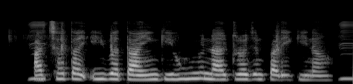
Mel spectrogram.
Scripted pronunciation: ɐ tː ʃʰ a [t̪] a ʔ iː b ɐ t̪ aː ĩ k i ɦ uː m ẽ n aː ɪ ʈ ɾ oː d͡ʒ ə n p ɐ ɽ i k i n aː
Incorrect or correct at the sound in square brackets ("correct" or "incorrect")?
correct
